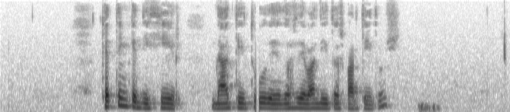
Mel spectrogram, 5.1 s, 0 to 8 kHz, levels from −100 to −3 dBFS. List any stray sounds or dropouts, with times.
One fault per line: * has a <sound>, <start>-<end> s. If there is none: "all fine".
* has a dropout, 2.6-2.6 s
